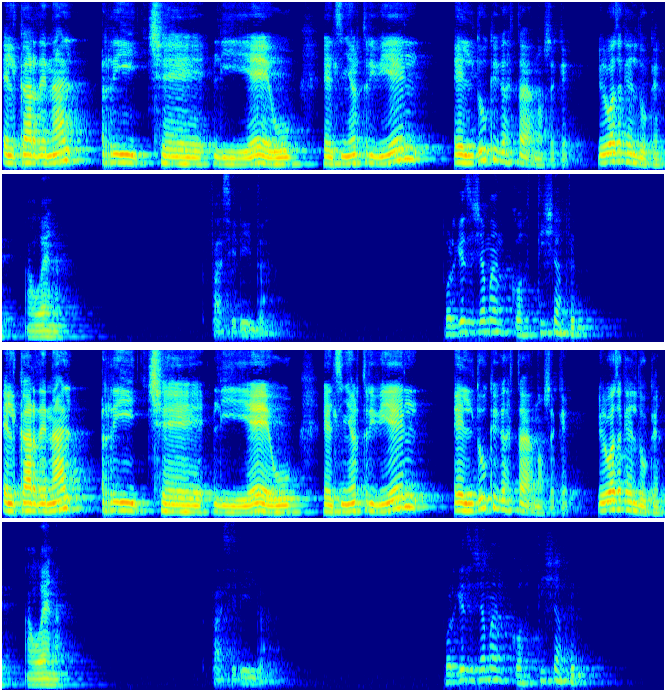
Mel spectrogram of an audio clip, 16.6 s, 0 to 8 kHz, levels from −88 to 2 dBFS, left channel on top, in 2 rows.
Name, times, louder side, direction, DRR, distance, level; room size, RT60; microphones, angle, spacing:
voice 1, 0.0-0.9 1.2-3.6 4.0-5.2 5.6-7.1 7.5-8.2 8.6-9.0, right 2 dB, 30° right, 10 dB, 1.2 m, -29 dB
voice 2, 10.9-11.7 13.8-15.4, left 1 dB, 65° left, 5 dB, 3.3 m, -44 dB
28.0 x 16.0 x 8.0 m, 0.78 s
head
